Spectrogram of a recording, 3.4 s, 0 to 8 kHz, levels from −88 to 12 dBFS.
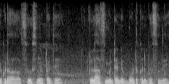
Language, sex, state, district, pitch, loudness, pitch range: Telugu, male, Andhra Pradesh, Srikakulam, 125 Hz, -16 LUFS, 125-130 Hz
